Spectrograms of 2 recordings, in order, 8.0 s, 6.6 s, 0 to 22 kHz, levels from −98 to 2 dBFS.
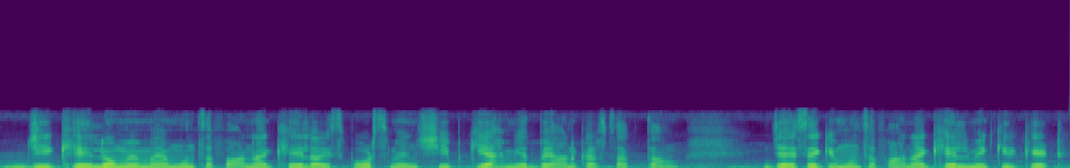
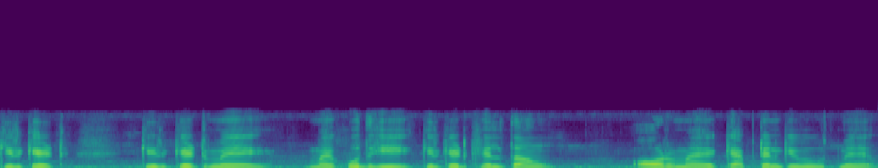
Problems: constant background noise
